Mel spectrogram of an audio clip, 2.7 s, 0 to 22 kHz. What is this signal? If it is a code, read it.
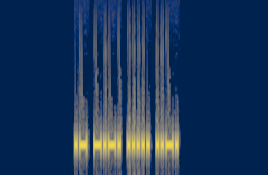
Morse code, heard as a keyed tone, about 50 wpm, 700 Hz. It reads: AC5F
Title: USA Call Signs - 4 Characters - 6x Character Spacing - 50wpm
